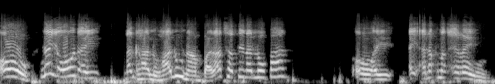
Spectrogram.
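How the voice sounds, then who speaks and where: In a Batangas accent, a woman speaks at a high pitch with very wide pitch swings, at a fairly quick pace. Her tone is animated, and her loudness stays very even. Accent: Batangueño Tagalog. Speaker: showbiz gossip commentator vlogger. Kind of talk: reaction commentary vlog. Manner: animated, exclamatory.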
